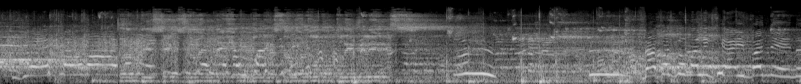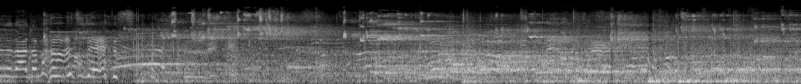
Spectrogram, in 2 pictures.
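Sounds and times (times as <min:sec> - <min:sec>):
voices and shouts in hall: 0:00.0 - 0:16.0
basketball bouncing on wooden court: 0:04.4 - 0:06.4, 0:12.6 - 0:16.0.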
